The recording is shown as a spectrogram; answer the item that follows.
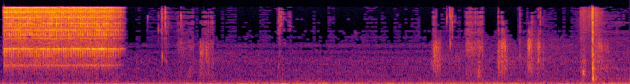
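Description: A bright, rapid bell rings loudly, like an alarm clock, for just over a second and then stops abruptly. Soft scattered taps and rustles follow.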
